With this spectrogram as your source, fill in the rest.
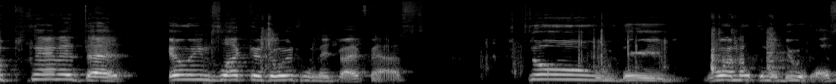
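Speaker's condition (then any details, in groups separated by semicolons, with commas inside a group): Cerebral palsy; uses wheelchair; voice affected by condition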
